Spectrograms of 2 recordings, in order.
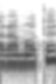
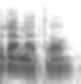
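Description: First: رماتا with its alef sounded as long "aa"; long middle vowel. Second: رمتا without the alef, a short middle "a"; short middle vowel. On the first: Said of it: "هیچگاه رماتا نمیگیم". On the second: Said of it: "میندازیم میگیم رمتا". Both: Shown as a demonstration.

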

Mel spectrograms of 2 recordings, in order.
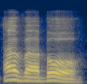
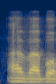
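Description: First: Each root letter drawn out slowly; slow spelling out. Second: Said in the usual way. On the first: Shown as a demonstration. Teacher asking students to pay attention, slowly spelling out ا و با. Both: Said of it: "دقت کنید".

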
